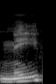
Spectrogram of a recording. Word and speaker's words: Niamh: Because it's spelt very differently in England to how it's pronounced, isn't it?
